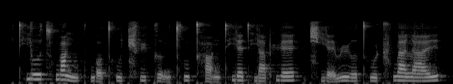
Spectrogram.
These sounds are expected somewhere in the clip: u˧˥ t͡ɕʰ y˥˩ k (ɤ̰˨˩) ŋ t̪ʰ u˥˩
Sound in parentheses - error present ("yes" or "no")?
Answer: no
